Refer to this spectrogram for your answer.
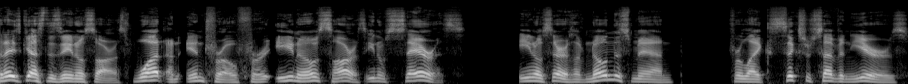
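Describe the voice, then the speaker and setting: In a plain, everyday voice, a man with an American accent speaks at a fairly high pitch and moderate pace. His intonation is lively, and the recording is very clean with a silent background. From Seattle, US Pacific Northwest. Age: 30s. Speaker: podcast host and comedian. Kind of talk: casual chat.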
